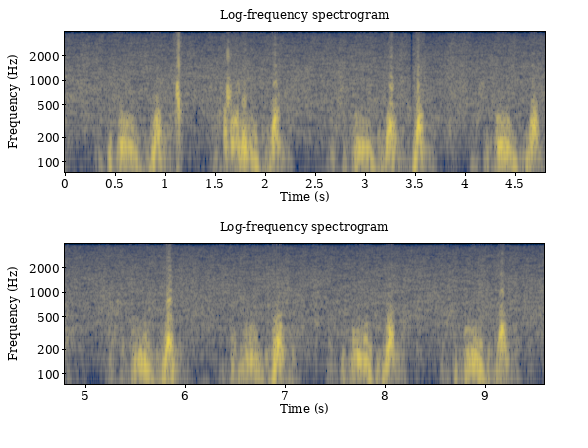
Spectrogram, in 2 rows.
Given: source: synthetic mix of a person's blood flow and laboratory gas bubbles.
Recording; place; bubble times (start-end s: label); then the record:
Doppler ultrasound of blood flow; precordium
1.08-1.18 s: bubbles
1.57-1.84 s: bubbles
From the record:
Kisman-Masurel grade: 213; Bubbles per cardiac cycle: several, 3 to 8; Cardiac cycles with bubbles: 1 to 10%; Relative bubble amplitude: loud (0.450 to 0.775); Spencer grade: 1 (occasional bubble signal discernible with the cardiac motion signal, with majority of cardiac periods free of bubbles); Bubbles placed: only in the low amplitude regions of the cardiac cycle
